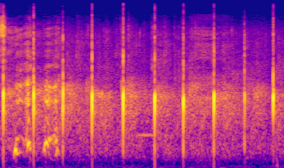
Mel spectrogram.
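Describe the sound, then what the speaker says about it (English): Applause at an awards event in the form of sharp, evenly spaced claps, about ten in a steady rhythm, sounding close and fairly quiet. "a round of applause"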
